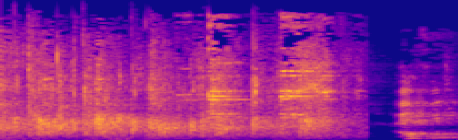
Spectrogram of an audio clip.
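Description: Audience applauding, cut off suddenly near the end.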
